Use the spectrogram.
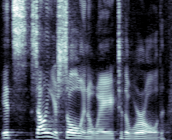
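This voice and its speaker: Low-voiced man, rambling casual talk. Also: sing-song, normal speed, darkish tone. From United States. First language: English. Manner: rambling, frequent restarts and fillers. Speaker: podcast guest. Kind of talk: casual conversational interview.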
